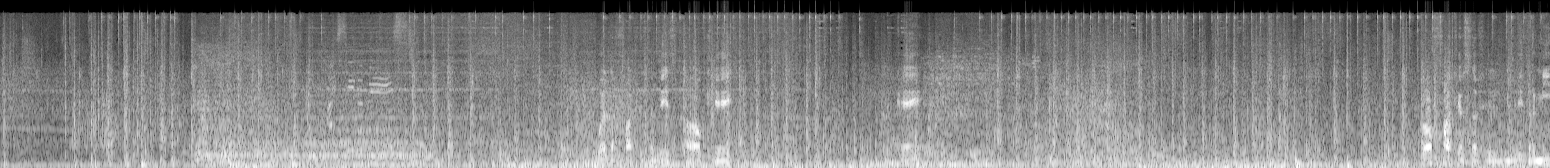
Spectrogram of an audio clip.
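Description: Guns fire rapid bursts of sharp shots.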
